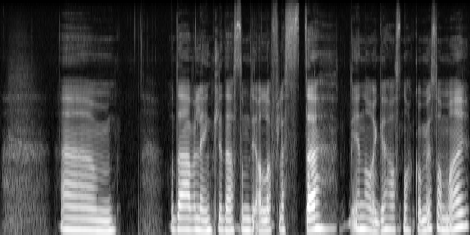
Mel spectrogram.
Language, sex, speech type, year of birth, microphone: Norwegian, female, spontaneous, 1972, Sennheiser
